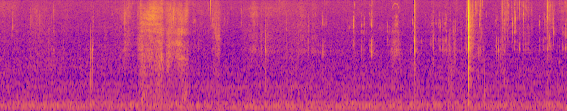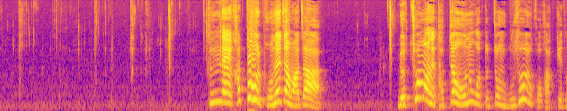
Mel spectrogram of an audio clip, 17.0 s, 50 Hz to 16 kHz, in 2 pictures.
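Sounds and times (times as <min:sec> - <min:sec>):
person chewing with mouth clicks: 0:03.1 - 0:11.7.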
